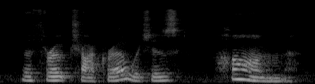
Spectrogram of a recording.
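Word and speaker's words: HAM: throat chakra which is hum h-a-m pronounced h-u-m taking a deep nostril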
